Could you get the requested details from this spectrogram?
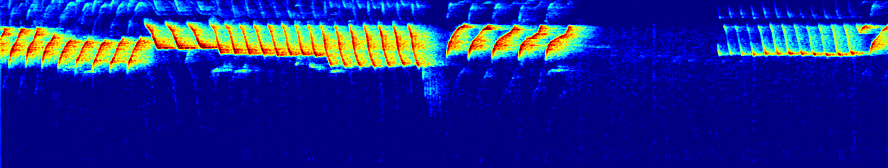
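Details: Canary song with loud, fast high trills for about five seconds, a short sweeping downward note, a pause with near silence, then the trilling resumes, building in volume.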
